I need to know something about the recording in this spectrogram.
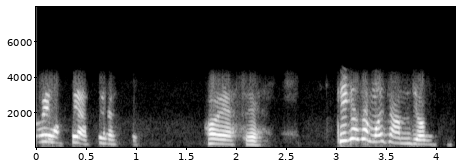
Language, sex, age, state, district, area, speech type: Assamese, female, 45-60, Assam, Darrang, rural, conversation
